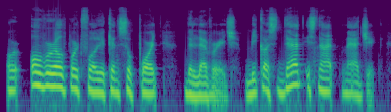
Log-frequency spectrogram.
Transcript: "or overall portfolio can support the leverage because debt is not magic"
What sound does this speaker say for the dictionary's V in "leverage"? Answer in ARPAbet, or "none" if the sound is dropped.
V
